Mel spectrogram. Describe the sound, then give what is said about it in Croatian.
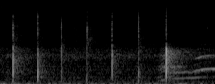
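A church audience claps in praise to the Lord: seven sharp, evenly spaced claps at a brisk steady beat, fairly faint, and a voice begins just after the final clap. “Haleluja. Da plješćemo Gospodu.”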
